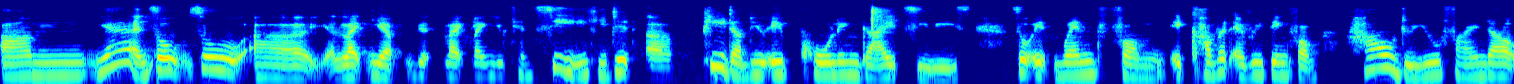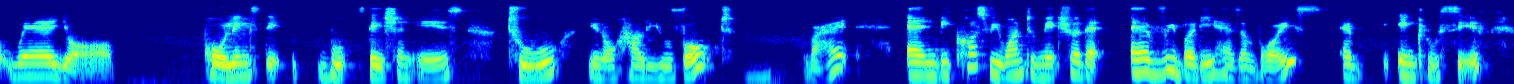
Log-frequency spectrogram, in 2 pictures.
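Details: Adult woman speaking; ordinary speech.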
